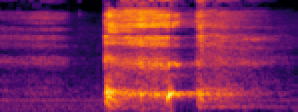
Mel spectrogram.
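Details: Child with a lingering residual cough gives two quick coughs, the second shorter, after a forceful breathing exercise of inhaling through the nose and blowing hard into a tube.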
